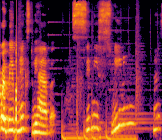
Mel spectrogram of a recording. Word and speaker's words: Sydney Sweeney: Next, we have Sydney Sweeney. Am I saying it right? Sydney Sweeney.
